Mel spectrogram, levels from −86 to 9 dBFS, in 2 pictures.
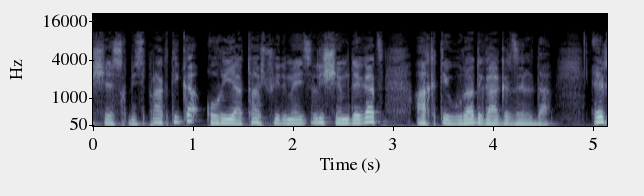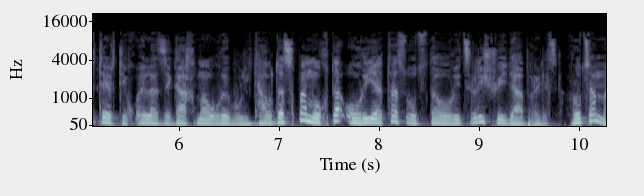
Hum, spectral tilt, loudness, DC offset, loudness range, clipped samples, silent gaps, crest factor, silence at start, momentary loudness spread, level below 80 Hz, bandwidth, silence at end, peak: none; -6.5 dB/octave; -22 LUFS; under 0.1%; 3 LU; under 0.1%; none; 16 dB; 0 s; 9 LU; -42 dBFS; 11 kHz; 0 s; -6 dBFS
